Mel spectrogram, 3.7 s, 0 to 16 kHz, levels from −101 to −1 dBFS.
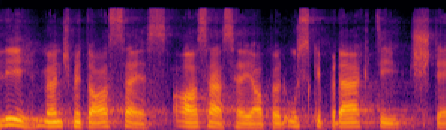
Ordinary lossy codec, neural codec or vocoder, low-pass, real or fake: Opus, 16 kbps; none; 10.8 kHz; real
